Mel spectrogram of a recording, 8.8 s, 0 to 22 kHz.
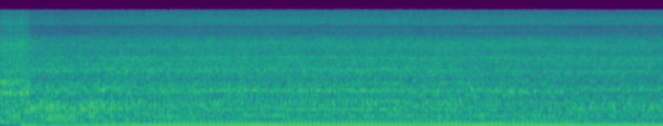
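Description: Ford 1.8 Zetec four-cylinder engine breathing through a bank of four motorcycle carburettors, running steadily on choke just after a cold start.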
